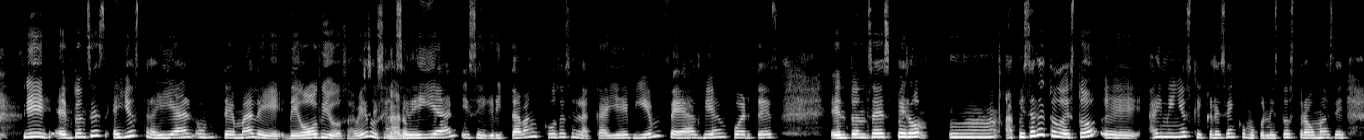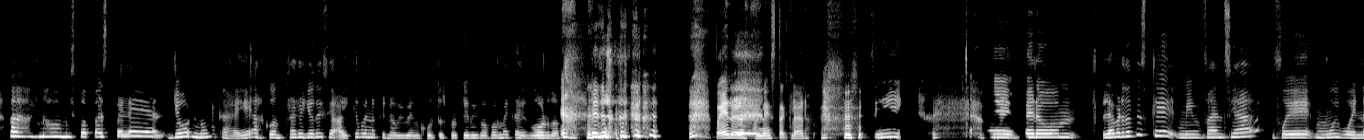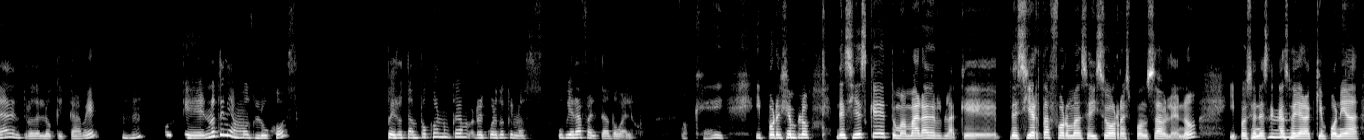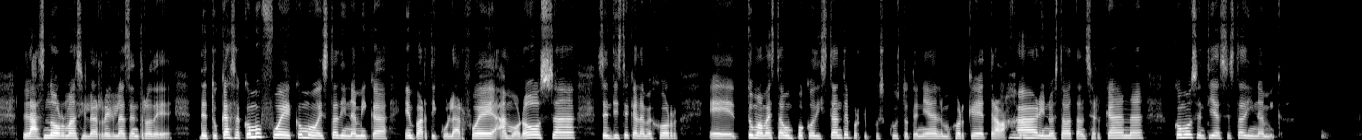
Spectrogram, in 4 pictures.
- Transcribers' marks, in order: put-on voice: "Ay no, mis papás pelean"; chuckle; laugh; other background noise; chuckle
- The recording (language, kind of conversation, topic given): Spanish, podcast, ¿Cómo era la dinámica familiar en tu infancia?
